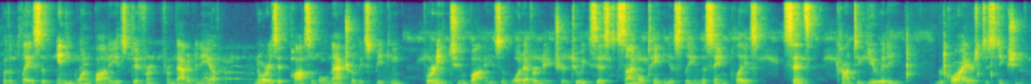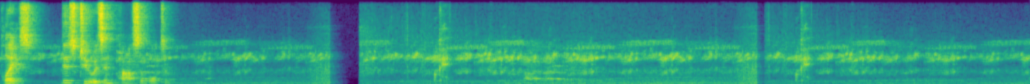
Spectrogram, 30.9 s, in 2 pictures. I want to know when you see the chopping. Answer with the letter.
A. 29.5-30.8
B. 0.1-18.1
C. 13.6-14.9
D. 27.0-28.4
C.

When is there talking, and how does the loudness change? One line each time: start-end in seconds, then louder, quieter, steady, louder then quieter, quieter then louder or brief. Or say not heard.
0.1-18.1 steady.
